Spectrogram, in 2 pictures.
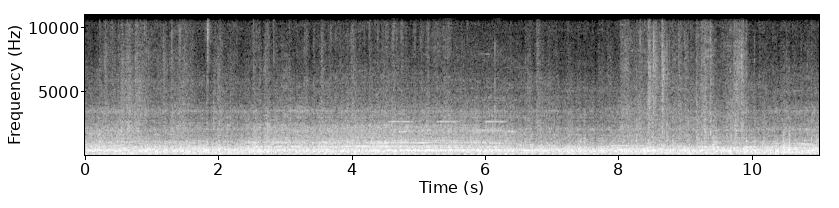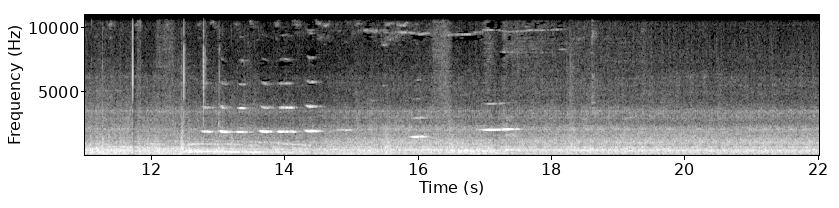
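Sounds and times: bus engine and gearbox whine: 0:00.0 - 0:22.0
short high squeaks: 0:12.7 - 0:15.1, 0:15.8 - 0:17.6.

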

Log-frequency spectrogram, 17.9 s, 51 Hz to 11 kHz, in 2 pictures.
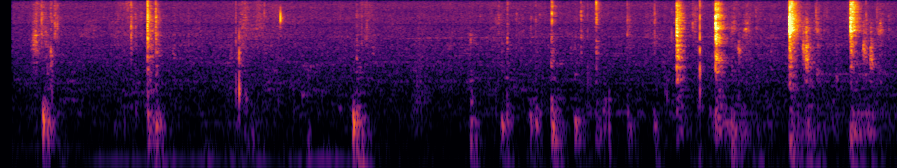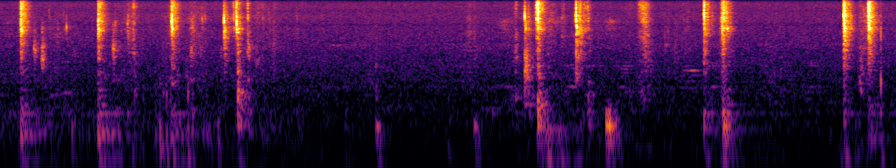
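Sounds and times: paws tapping on mirror door: 0:04.7 - 0:11.6
dog claws clicking on wooden floor: 0:05.0 - 0:11.6.

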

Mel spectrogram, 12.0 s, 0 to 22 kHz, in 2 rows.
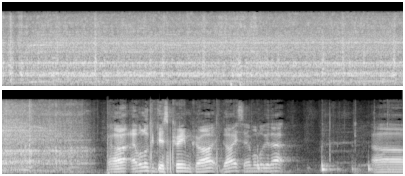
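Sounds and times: blender motor whirring: 0:00.0 - 0:07.5.

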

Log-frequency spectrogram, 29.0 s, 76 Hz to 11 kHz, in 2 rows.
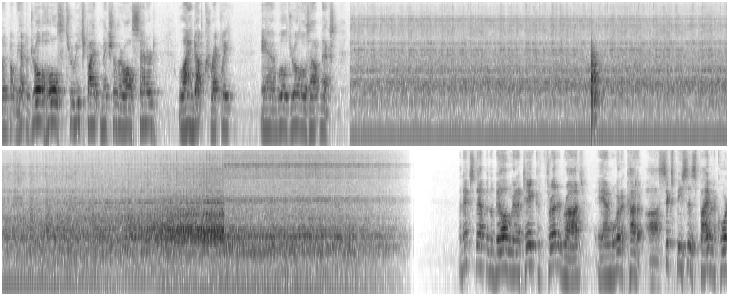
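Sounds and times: drill press grinding through pipe: 0:07.0 - 0:22.7
motor hum: 0:07.0 - 0:22.7.

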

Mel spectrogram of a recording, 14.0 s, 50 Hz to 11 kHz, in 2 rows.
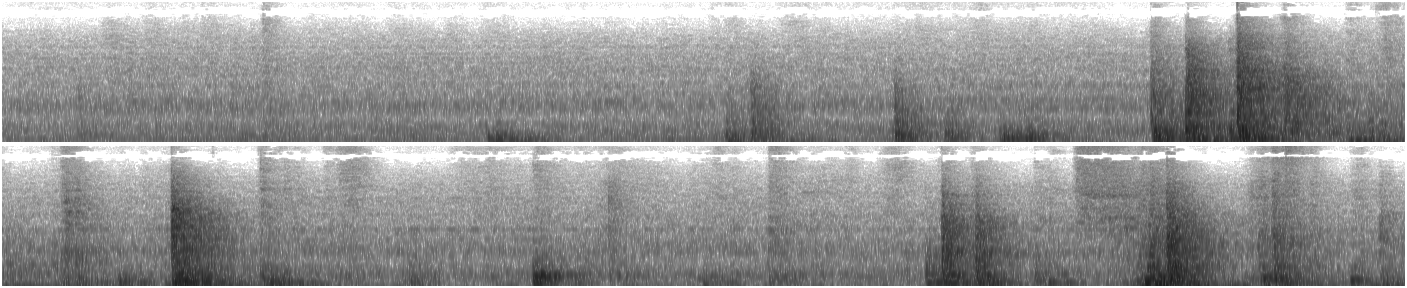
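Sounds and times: wooden door bumping and knocking: 0:03.6 - 0:08.6, 0:11.6 - 0:14.0.

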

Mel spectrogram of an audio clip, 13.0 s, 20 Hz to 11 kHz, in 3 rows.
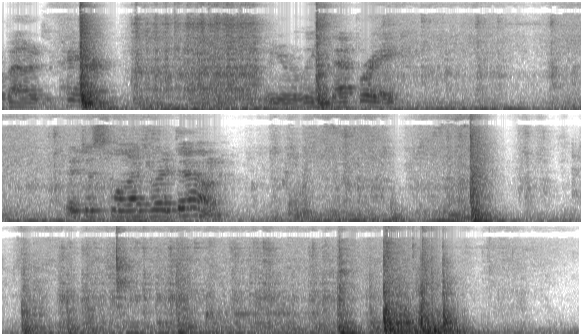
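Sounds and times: knocks and rattles: 0:06.3 - 0:12.5.

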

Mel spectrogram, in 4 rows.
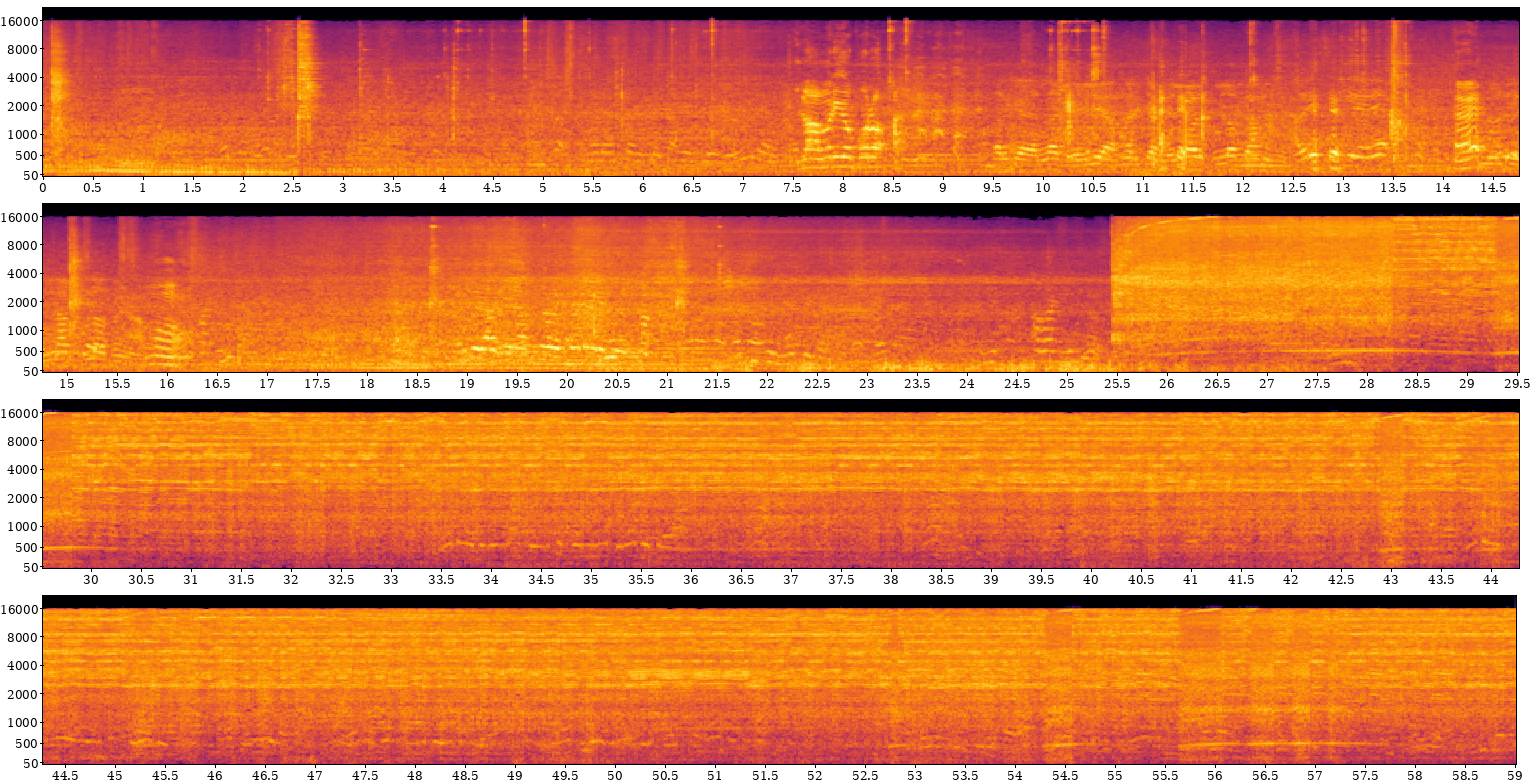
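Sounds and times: angle grinder grinding metal: 0:17.9 - 0:22.0, 0:25.4 - 0:59.0.

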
